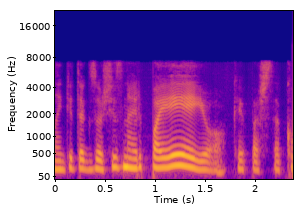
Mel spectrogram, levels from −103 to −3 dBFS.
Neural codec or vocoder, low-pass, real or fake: codec, 16 kHz, 0.5 kbps, X-Codec, WavLM features, trained on Multilingual LibriSpeech; 7.2 kHz; fake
